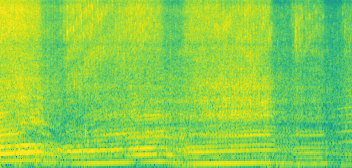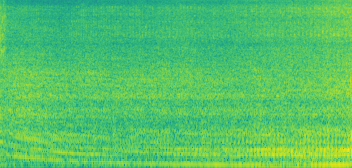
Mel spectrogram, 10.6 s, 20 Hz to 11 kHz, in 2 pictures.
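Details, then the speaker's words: 1976 Kawasaki KZ900 engine fired up for testing after a new cam chain and gaskets, with the clutch and stator done; it smokes slightly on colder plugs. Revs rise and settle evenly with no knocking or top-end ticking, so it runs normally. "now keep in mind well we did was just put a cam chain in it and the gaskets and there's no motor noise or anything like that"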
